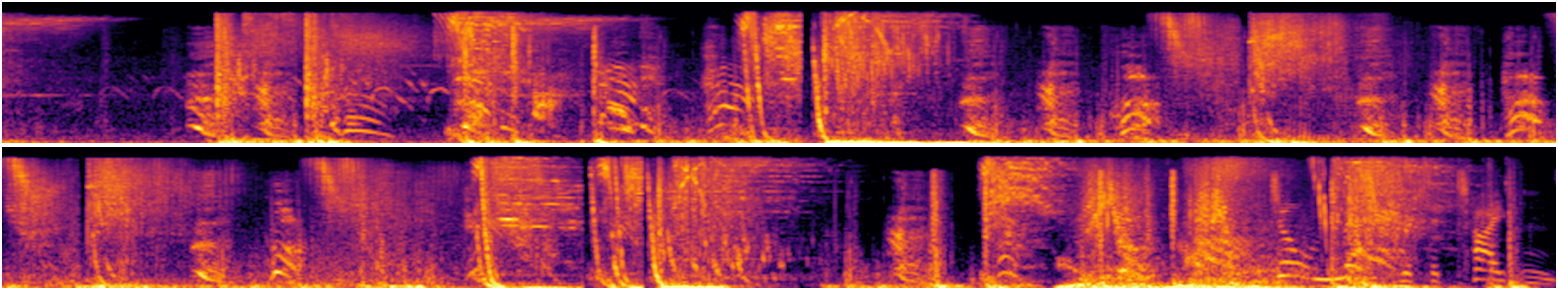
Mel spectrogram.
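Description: Punches and kicks land with heavy thuds and cracks in a fight.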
